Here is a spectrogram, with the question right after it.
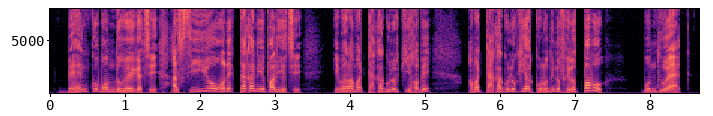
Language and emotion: Bengali, fearful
